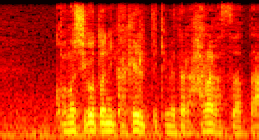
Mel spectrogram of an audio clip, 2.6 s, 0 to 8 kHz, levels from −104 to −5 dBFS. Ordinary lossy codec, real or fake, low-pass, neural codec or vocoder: Opus, 64 kbps; real; 7.2 kHz; none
